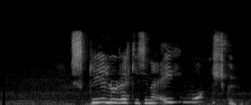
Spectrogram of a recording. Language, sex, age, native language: Icelandic, male, 8, Icelandic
